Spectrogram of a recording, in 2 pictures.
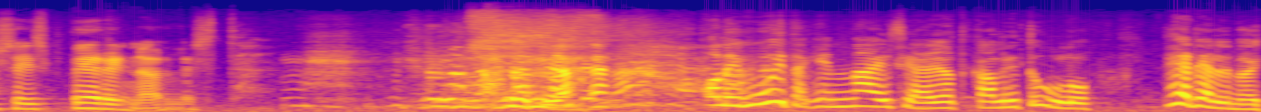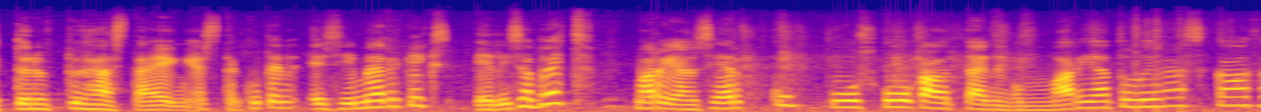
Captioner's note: laughter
